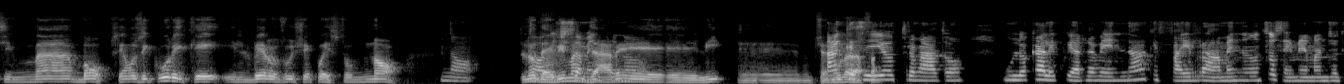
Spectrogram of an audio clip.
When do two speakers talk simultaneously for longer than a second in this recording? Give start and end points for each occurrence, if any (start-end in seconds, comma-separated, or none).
5.2-6.5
